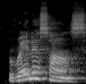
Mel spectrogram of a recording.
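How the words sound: It is said with an American pronunciation. "Renaissance is American English"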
